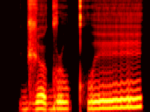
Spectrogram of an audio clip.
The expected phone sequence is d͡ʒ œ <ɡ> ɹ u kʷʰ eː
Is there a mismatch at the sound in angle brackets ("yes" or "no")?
no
